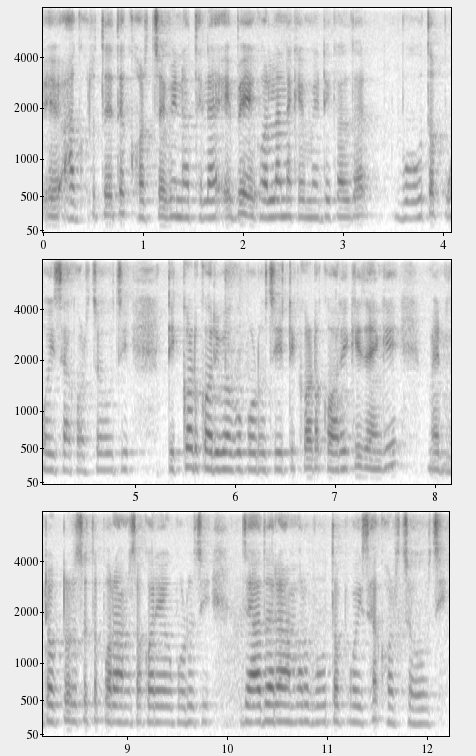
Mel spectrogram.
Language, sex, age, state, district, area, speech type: Odia, female, 30-45, Odisha, Jajpur, rural, spontaneous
